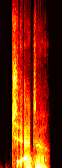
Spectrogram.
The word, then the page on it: chatter: Indian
